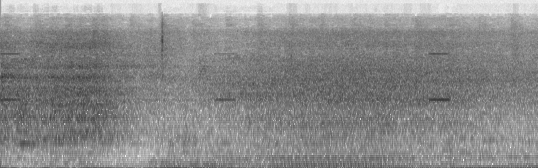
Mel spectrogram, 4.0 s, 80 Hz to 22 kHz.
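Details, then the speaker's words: First start of a 2005 Nissan VQ 4.0 V6 (from an automatic Xterra) swapped into a manual 4x4 2008 Frontier King Cab, no coolant, accessories and radiator not fitted, in neutral: steady low idle rumble with no knocks, ticks or stumbling; runs well. "Success. Probably don't want to leave it running long because I don't have any water in it. All right. Sounds good, not in gear."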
